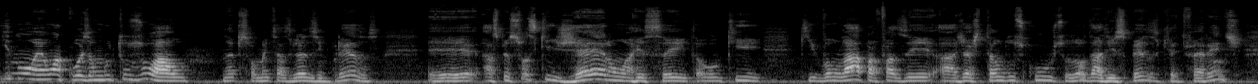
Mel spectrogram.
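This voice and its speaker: There is audible room echo around this voice. A man talks fairly slowly at a high pitch. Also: ordinary pitch variation. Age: 60s. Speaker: logistics consultant. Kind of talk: live stream talk. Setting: Instagram live. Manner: halting.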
